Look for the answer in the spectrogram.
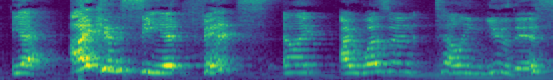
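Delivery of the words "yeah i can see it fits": very loud, slow, high, drawn-out yelling. Retelling the other speaker snapping back: imitating someone yelling. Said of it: "you turned around and yelled at me".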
